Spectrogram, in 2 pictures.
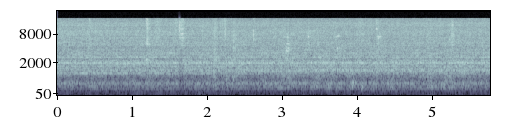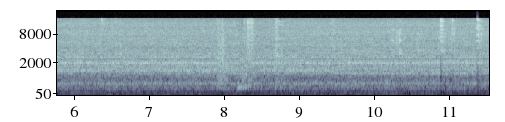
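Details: Riello oil burner on a triple-pass boiler unserviced for five years, which was cycling on and off, after service with a small nozzle: steady, even flame roar with no surging, puffing or cutting out; the burner stays lit.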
